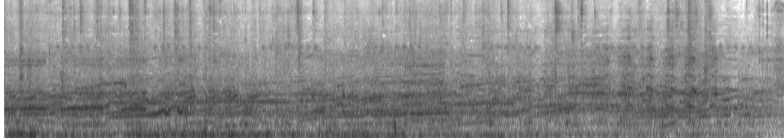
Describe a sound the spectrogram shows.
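Many hens cluck and squawk close by.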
